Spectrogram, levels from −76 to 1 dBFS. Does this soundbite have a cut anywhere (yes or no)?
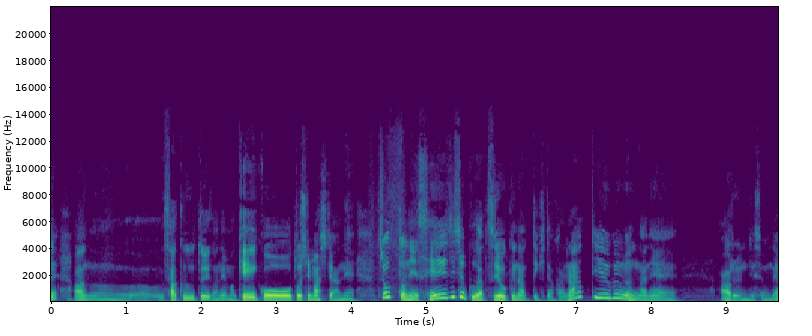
no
